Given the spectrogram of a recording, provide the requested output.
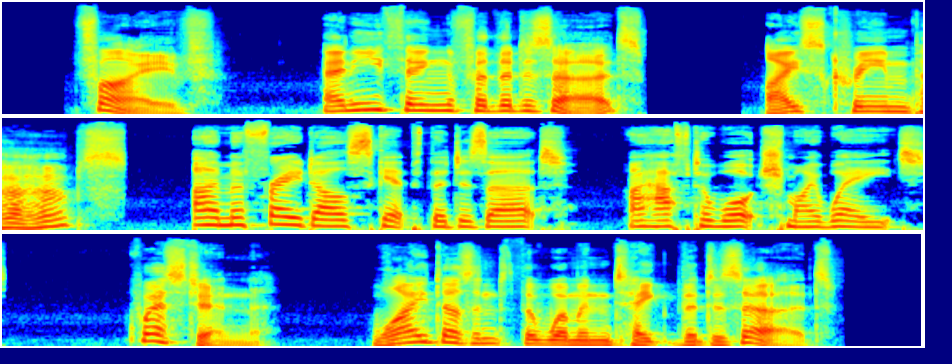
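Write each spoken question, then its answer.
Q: Why doesn't the woman take the dessert?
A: She is watching her weight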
